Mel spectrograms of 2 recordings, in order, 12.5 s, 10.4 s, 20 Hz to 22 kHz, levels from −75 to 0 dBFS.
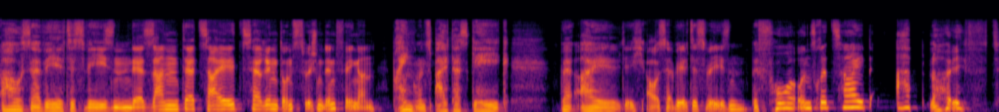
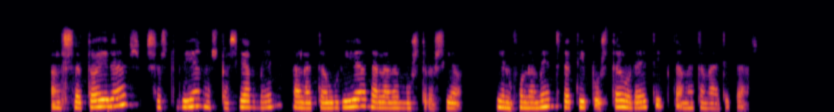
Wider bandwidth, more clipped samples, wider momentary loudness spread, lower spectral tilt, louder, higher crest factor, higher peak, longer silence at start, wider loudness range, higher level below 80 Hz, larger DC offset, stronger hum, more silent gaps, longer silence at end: first, 11 kHz vs 7.6 kHz; neither; second, 7 LU vs 12 LU; about the same, -5 dB/octave vs -5.5 dB/octave; about the same, -18 LUFS vs -18 LUFS; about the same, 18 dB vs 16 dB; about the same, 0 dBFS vs -2 dBFS; second, 0 s vs 0.65 s; about the same, 4 LU vs 2 LU; first, -52 dBFS vs -60 dBFS; neither; neither; second, none vs 1.77-1.81 s, 2.73-2.77 s, 3.54-3.65 s, 5.78-6.20 s, 8.37-8.41 s; second, 0 s vs 1.1 s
